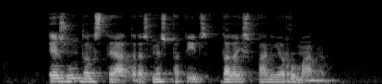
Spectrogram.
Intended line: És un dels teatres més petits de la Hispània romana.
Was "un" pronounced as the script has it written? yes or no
yes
